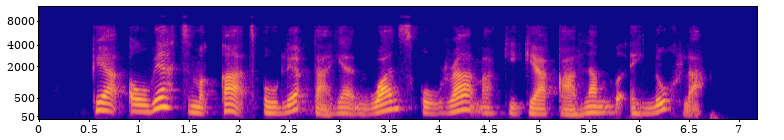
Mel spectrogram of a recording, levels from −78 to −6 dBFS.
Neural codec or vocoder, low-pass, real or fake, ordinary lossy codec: codec, 16 kHz, 1 kbps, X-Codec, HuBERT features, trained on LibriSpeech; 7.2 kHz; fake; Opus, 24 kbps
